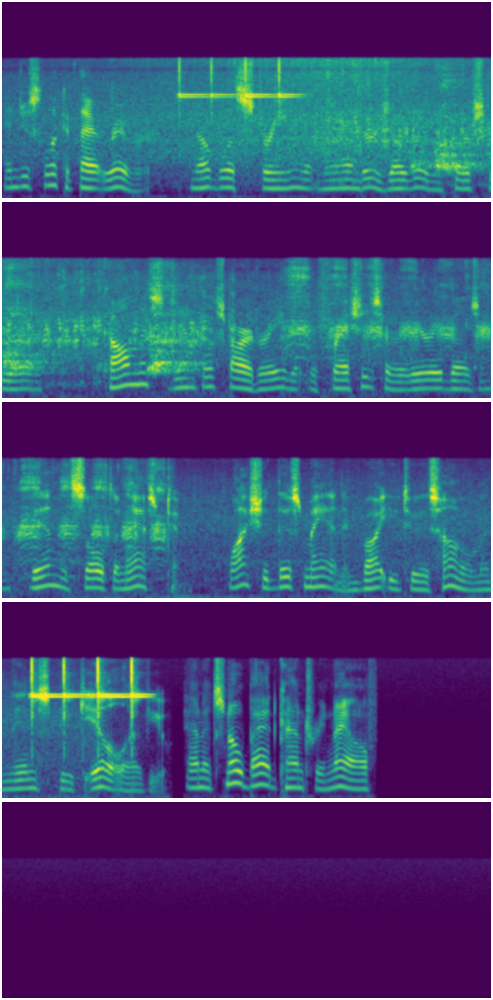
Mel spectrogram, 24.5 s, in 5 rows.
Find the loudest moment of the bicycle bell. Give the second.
16 s.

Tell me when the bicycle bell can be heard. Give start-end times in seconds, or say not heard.
1.8-3.0, 14.9-16.2.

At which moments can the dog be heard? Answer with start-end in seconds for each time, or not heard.
4.0-7.0.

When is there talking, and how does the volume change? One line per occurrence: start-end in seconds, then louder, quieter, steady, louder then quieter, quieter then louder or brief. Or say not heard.
0.0-18.4 steady.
